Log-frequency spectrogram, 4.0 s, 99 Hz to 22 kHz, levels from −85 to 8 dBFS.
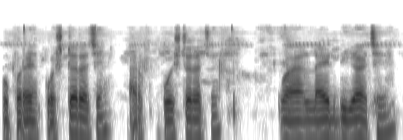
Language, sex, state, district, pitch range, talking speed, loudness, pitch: Bengali, male, West Bengal, Malda, 110-125 Hz, 150 wpm, -19 LUFS, 115 Hz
